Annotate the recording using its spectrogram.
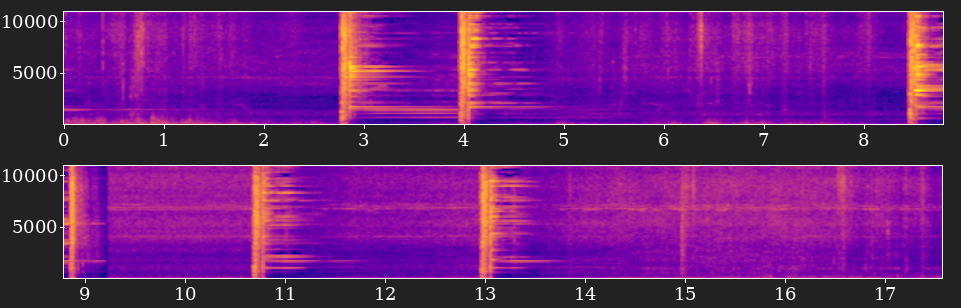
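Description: Rifle shots from an AR-style semi-automatic rifle: six sharp reports at irregular intervals, two of them in quick succession near the middle. Several are followed by a brief metallic ring.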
